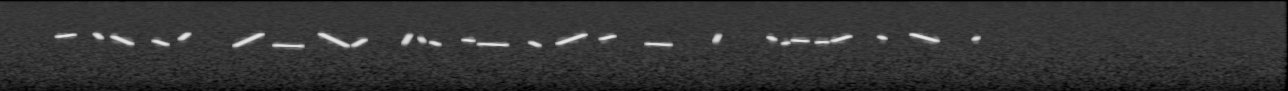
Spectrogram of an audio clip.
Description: Bird-like chirps. There is no code.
